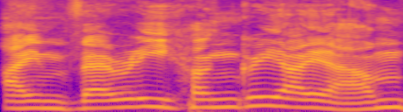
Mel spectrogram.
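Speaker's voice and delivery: unconvincing, attempted put-on Welsh accent. Asked during a crash course to give some welsh talk, attempted welsh accent. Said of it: "give me some Welsh talk".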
